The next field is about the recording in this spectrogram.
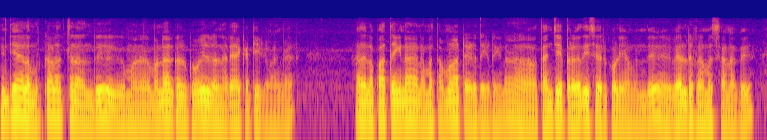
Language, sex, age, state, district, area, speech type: Tamil, male, 18-30, Tamil Nadu, Madurai, urban, spontaneous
